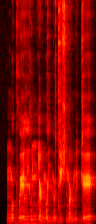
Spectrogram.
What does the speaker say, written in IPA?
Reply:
ŋoɡwel juɲʎɒɳn̪ojnu diçn̪ɒɳmi ɡe

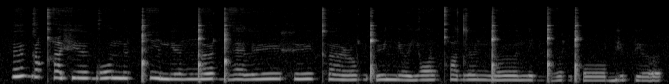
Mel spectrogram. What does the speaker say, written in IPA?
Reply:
øɡøqʰifʲøː ɡo nʉǃʰimʲøː ŋ͡ǃœɡ͡ǃɛː lyː xyː kʰœːɭoǃʼy nʲɵːjɔlqʰo dløŋ͡ǃɵːni ɡ͡ǃɵǃʼoːbʲʉ pʲɵ

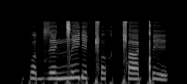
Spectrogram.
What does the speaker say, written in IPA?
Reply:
pɔd͡zɛ ŋ͡ǀeɾʲaǁɔx ǁaǃɪ

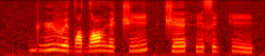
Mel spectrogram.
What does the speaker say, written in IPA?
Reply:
ɡʱyvede dˤɛɦe t͡ʃi | t͡ʃehisi ki

